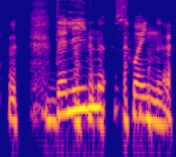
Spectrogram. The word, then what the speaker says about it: Dailyn Swain: Daylin Swain et Daylin qui s'écrit d'une façon, assez particulière, en fait.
